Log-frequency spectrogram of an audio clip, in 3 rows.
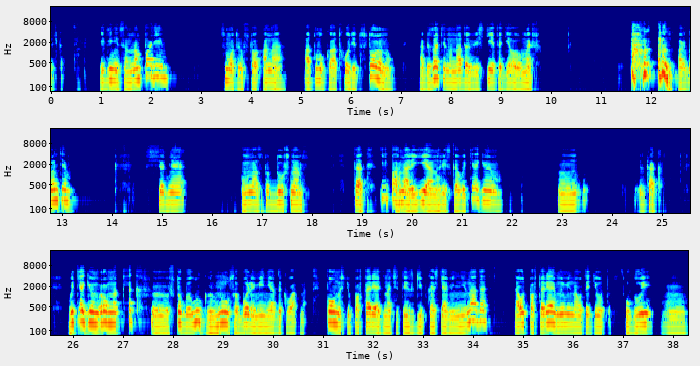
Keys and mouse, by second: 0.5 KP_1, 2.2 middle click, 7.8-9.7 drag, 12.9 KP_3, 14.5 shift+middle click, 16.2 click, 18.9 e, 34.3 click.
